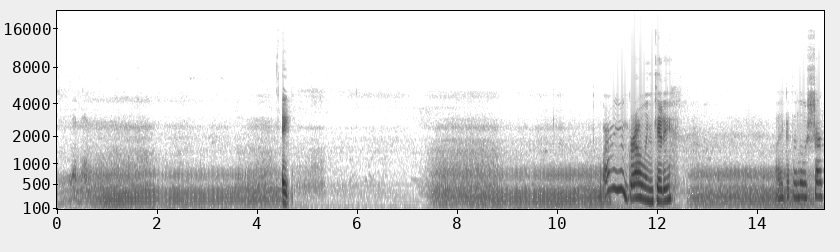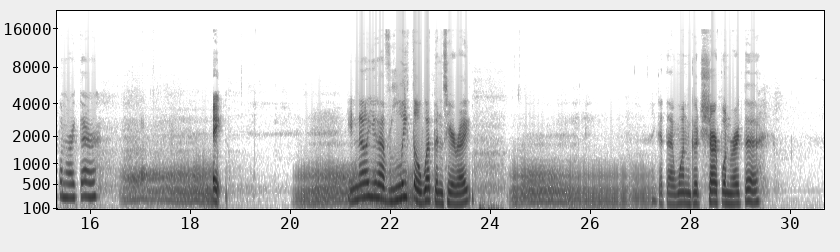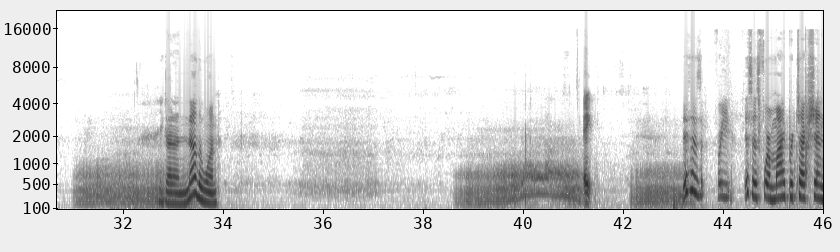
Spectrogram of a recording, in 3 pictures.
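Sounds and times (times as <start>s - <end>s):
cat growling: 0.0s - 5.3s, 7.3s - 11.6s, 12.2s - 15.2s, 16.2s - 18.8s, 20.0s - 27.3s, 31.0s - 33.4s, 38.6s - 43.4s.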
